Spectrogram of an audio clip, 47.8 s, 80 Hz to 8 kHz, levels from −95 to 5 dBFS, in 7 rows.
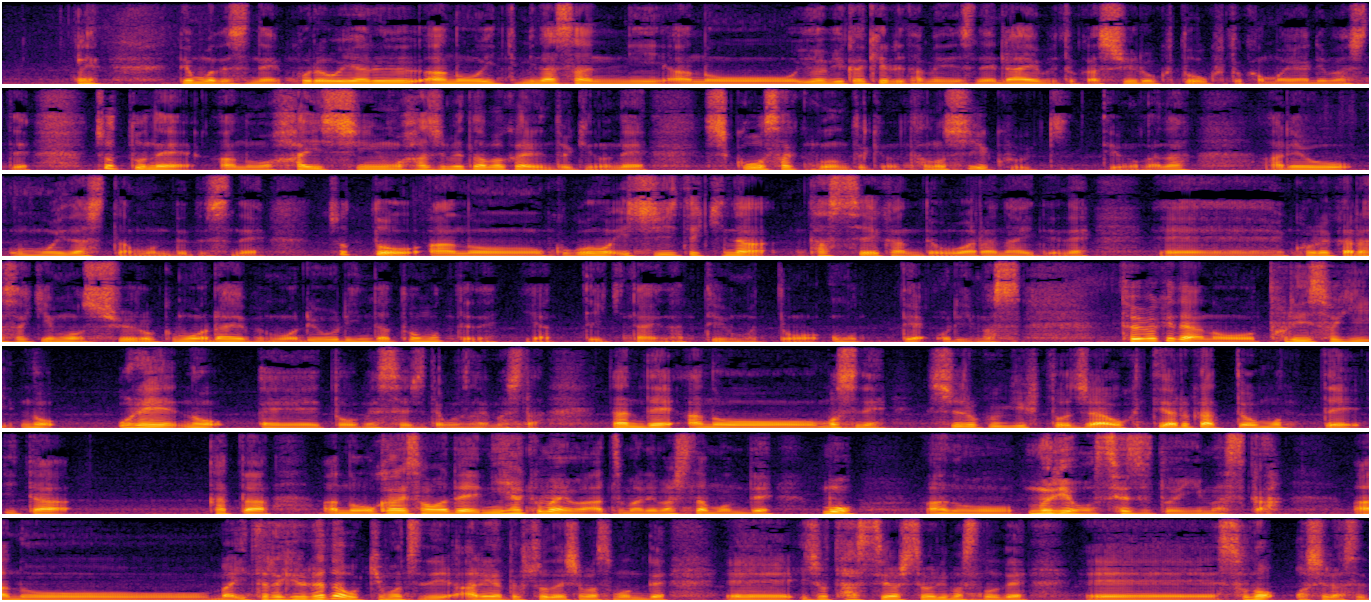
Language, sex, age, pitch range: Japanese, male, 40-59, 95-135 Hz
